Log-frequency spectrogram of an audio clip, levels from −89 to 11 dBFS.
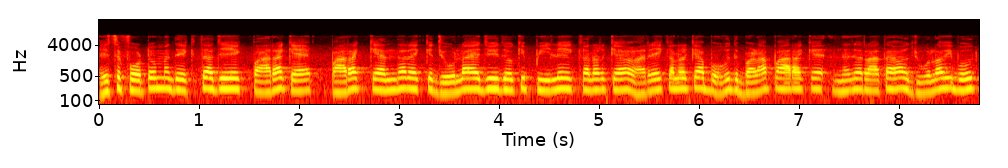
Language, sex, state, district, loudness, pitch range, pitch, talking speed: Hindi, male, Bihar, Begusarai, -15 LUFS, 195-220 Hz, 210 Hz, 230 wpm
